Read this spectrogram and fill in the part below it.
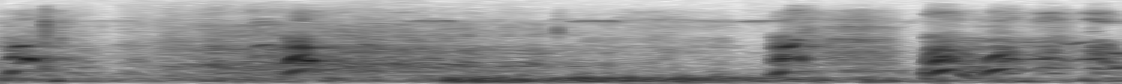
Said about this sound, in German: Schau, die Hunde.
